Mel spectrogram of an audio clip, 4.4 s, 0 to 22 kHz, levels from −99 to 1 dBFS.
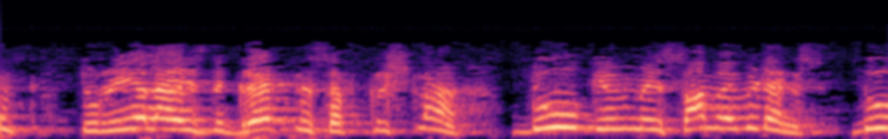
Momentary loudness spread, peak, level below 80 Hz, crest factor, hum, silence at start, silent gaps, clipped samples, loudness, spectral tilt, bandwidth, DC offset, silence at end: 11 LU; 0 dBFS; -52 dBFS; 14 dB; none; 0 s; none; under 0.1%; -15 LUFS; -9 dB/octave; 5.4 kHz; under 0.1%; 0 s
